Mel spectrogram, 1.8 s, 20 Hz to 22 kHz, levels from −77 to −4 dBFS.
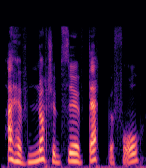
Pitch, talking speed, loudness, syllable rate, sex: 185 Hz, 195 wpm, -18 LUFS, 5.9 syllables/s, female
